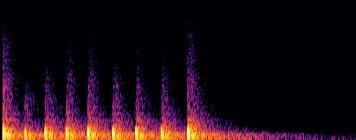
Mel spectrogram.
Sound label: Door Knock Inside Perspective Hallway School; Door Knock Inside Perspective Hallway School Building; Door Knocking; Foley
